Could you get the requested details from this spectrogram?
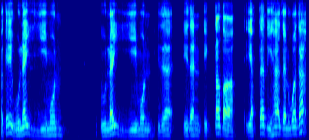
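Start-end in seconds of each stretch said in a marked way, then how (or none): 0.2-3.1 غليم drawn out very slowly, said twice; slow model word. Shown as a demonstration. Teacher modelling the diminutive for students, slow. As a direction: stretch غليم syllable by syllable. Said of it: "إذا أردنا أن نصغره على وزن فعيل".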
